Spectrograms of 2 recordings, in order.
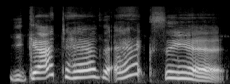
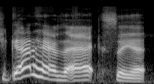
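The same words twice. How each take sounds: First: Southern accent. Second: Said in the usual way. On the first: Shown as a demonstration. Telling John he lacks the accent, in a stretched Southern accent. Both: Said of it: "You don't have a southern accent".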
